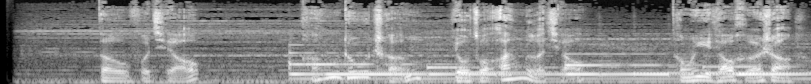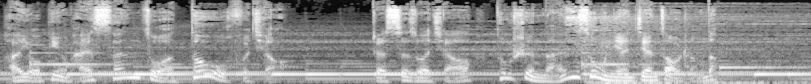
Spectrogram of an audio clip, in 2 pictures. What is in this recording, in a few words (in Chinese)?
神秘代入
